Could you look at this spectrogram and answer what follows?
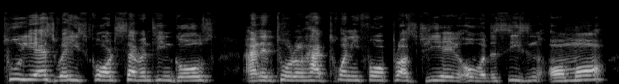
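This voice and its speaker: A man's voice: high voice, fairly even intonation, normal speed. A man from Trinidad and Tobago hosting a football fan channel, reading transfer news aloud and cutting in with chatty, opinionated asides to his viewers.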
